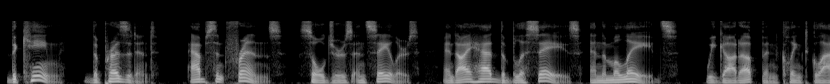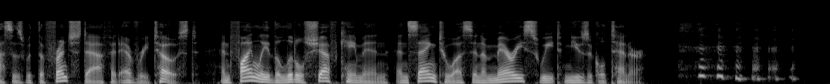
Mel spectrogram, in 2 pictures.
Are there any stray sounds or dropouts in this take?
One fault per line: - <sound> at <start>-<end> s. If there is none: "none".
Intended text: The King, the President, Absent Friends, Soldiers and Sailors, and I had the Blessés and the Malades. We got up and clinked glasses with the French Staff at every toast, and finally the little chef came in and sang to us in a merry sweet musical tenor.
- laugh at 15.1-16.3 s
